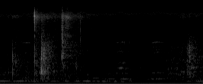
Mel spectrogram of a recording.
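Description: Paper invoice sheets being handled and put down, with one sharp tap about a third of a second in and a couple of softer clicks after it.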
